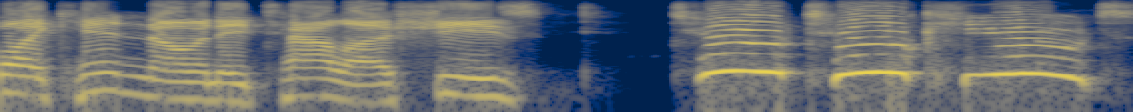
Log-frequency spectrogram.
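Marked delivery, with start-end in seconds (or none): 2.5-4.3 high, loud squeal, rising in pitch. Teasing Jillian about her reaction, imitating Jillian's high squeal. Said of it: "the most high pitched squeal I've ever heard".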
